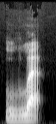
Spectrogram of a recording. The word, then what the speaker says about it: Leap: are going to okay it is spelled leap l e a p but it is pronounced LEP l e p LEP castle and forgive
